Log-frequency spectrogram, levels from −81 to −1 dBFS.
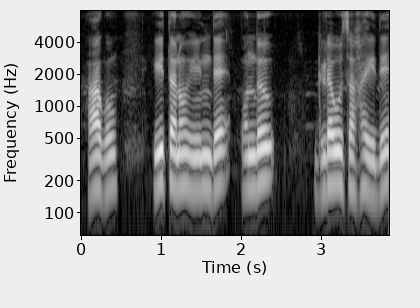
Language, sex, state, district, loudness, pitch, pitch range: Kannada, male, Karnataka, Koppal, -18 LUFS, 175 Hz, 170-185 Hz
